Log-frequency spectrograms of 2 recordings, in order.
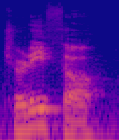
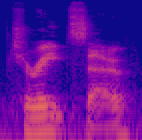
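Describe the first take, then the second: First: It is pronounced in a Spanish way. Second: It is pronounced in an English way. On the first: "that is sort of how a Spanish person would actually say it" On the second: "which is how I say it"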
